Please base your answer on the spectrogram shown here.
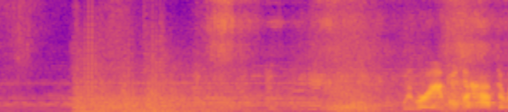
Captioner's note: robot speaking in foreign language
